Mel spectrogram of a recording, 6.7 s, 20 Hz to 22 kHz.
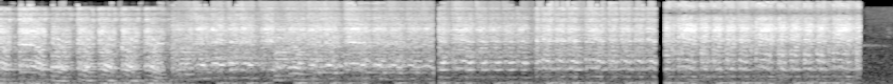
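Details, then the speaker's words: Turbo, OBD1-swapped BMW E36 M52 cranks steadily for about six seconds with even compression beats but never fires. The fuel pump could be heard, but the line inside the pump hanger had slipped off, so no fuel was delivered; crank, no start. "So, it was trying to send fuel and I could hear it sending fuel, but it wasn't actually sending fuel."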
